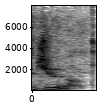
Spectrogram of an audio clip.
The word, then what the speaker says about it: Cejudo: So when I see the former crown-wearing, cape-wearing lunatic, Henry Cejudo, it's pronounced Cejudo, take my word for it, standing in the cage after the fight where people are cheering, And he's caught up in the moment.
